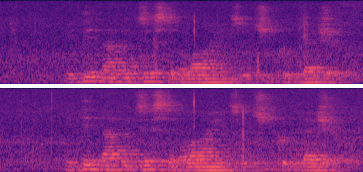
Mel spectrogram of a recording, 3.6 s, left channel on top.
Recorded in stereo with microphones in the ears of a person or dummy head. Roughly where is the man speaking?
Right.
